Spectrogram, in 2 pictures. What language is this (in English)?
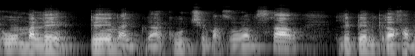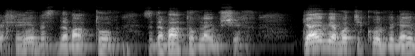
Hebrew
